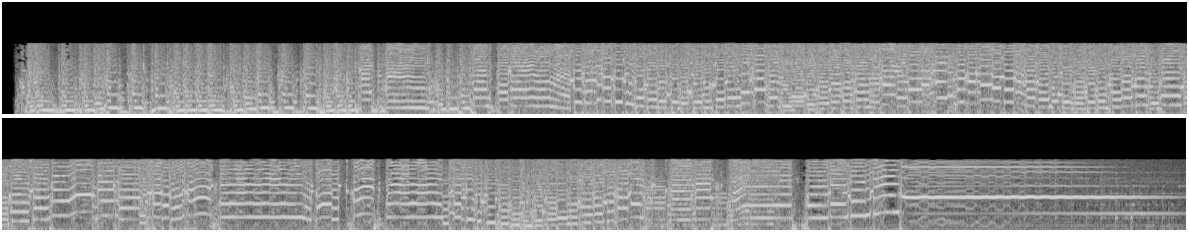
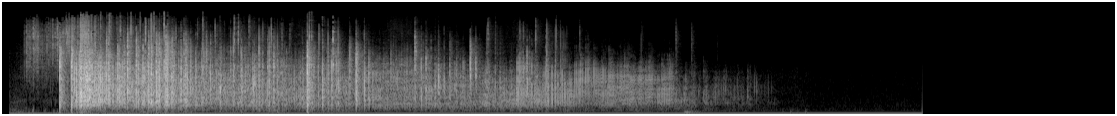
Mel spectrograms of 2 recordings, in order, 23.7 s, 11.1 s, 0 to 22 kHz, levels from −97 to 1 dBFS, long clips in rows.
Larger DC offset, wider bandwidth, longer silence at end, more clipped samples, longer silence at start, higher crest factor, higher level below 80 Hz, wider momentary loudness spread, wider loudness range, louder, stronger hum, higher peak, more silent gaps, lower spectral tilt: second, under 0.1% vs 0.1%; second, 5 kHz vs 14.5 kHz; second, 0 s vs 4.3 s; neither; second, 0.1 s vs 0.25 s; second, 10 dB vs 26 dB; first, -34 dBFS vs -68 dBFS; second, 4 LU vs 22 LU; second, 2 LU vs 21 LU; first, -17 LUFS vs -26 LUFS; neither; about the same, -6 dBFS vs -4 dBFS; neither; first, -5.5 dB/octave vs -0.5 dB/octave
